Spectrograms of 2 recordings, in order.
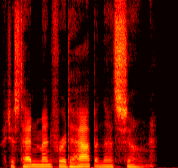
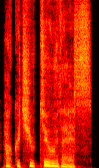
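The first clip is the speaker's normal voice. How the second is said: angry; 5 semitones higher, 4 dB louder than usual. Acted. Marcus angry accusation.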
